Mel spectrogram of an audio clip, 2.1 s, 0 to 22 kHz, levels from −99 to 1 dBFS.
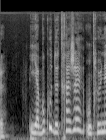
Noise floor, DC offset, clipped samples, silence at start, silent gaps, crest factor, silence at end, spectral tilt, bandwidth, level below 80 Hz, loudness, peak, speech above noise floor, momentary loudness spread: -49 dBFS; under 0.1%; under 0.1%; 0 s; none; 16 dB; 0 s; -3.5 dB/octave; 15.5 kHz; -42 dBFS; -22 LUFS; -8 dBFS; 27 dB; 6 LU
